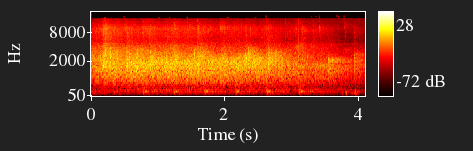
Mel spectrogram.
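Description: A crowd applauds for Jesus, steadily, a dense wash of many hands clapping at once, holding strong before tapering slightly toward the end, with no voices over it.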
